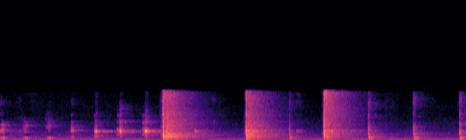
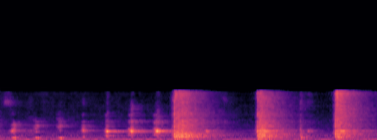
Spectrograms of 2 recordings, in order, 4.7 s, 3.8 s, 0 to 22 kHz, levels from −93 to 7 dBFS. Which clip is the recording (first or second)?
first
